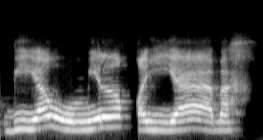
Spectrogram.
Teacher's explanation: Maka ketika huruf tak marbutoh diwakafkan maka menjadi sukun. Ketika tak marbutoh sukun maka bunyinya menjadi bunyi huruf H ya.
